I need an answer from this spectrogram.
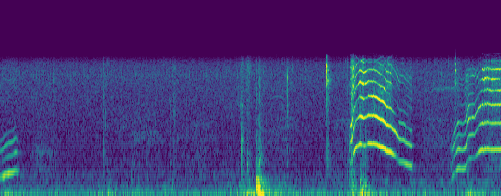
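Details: A big-headed house cat gives a short cry, then after some quiet shuffling and thumps utters two loud arching yowls that rise sharply and slide down, the last ending the recording.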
